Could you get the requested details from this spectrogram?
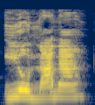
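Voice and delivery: Il Nana, slow, with a clear short "ill" at the start; a slow teaching demo of Il Nana; Il Nana said slowly. Shown as a demonstration. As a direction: draw out Il Nana as a model. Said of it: "when you say Il Nana".

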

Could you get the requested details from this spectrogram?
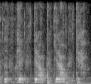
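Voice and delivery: urgent, rising repeats; frantic repeats; urgent get out. Real, not acted. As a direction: hurry yourself out. Panicked escape from mobs.

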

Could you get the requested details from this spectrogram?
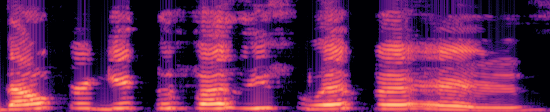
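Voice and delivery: high, loud, drawn-out mocking quote; mock man's request. Reading the man's card note, loud mocking voice. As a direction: ham up his request, slow and loud. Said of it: "This man said".

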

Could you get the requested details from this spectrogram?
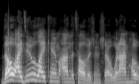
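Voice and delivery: ordinary talk, nothing marked

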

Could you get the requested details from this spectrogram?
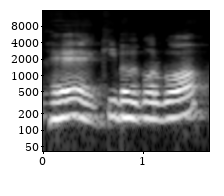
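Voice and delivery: usual speaking voice

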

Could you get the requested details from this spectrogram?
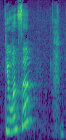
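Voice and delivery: drawn-out coaxing, stress on want; asking the cat again, slow and playful. Real, not acted. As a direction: tease it out slowly. Offering again, slower.

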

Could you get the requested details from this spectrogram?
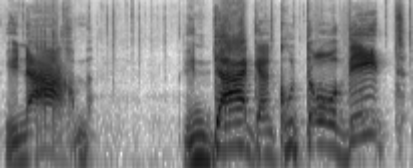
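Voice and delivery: very high, urgent cry; frantic shout. A narrator's reading. Charles demands a blade to kill his brother, frantic shout. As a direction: shriek for a weapon in a rage. Enraged king calls for a weapon.

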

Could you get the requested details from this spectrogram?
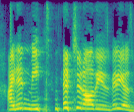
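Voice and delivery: laughing. Real, not acted. Laughing at her own plugs.

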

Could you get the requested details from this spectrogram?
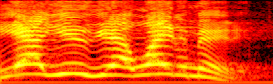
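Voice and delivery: loud, high insistent call. Retold or imitated. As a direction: flag someone down urgently with your voice. Stranger calling him back.

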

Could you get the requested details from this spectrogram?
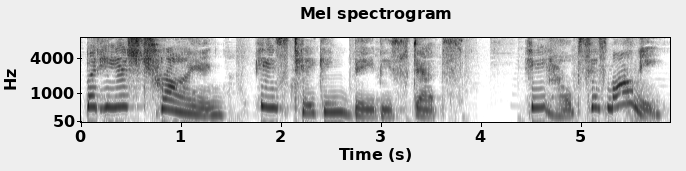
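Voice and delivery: plain reading voice

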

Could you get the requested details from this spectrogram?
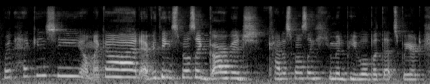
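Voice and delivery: put-on high, scatterbrained muttering old woman; beggar woman voice.

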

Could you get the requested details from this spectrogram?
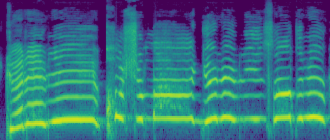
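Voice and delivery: high, shrieked orders to attack; rally the mob in a high mock scream; play-acted battle cry. Player urging others to attack the attendant, high frantic yell.

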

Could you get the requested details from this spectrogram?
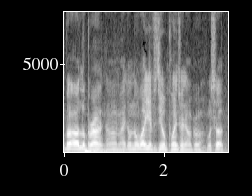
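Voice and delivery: low, very soft question; timid. Pretend. Fan carefully asking LeBron about zero points, meek and hushed. Timidly re-asks after apologising.

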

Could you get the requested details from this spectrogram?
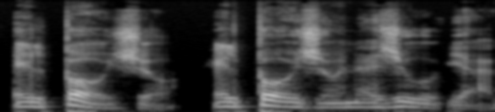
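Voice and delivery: Argentine pollo and lluvia with a sh-like ll; Argentine accent. Shown as a demonstration. Teacher imitating an Argentine speaker, Argentine accent. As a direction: say el pollo with a rioplatense sh. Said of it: "they will make sh out of it".

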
